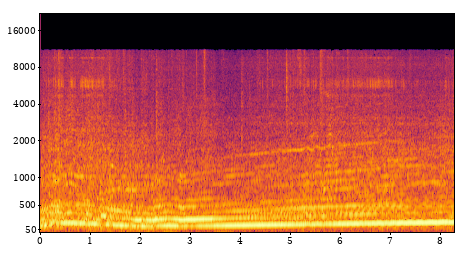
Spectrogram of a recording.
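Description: A Junior 1000 class rally car's small engine, heard from inside the cabin. Its note falls over the first couple of seconds as the car slows, then climbs slowly and steadily under throttle for the rest.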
